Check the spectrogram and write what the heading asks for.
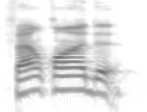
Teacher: Echoing sound with the dal. · Term: قَلْقَلَ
